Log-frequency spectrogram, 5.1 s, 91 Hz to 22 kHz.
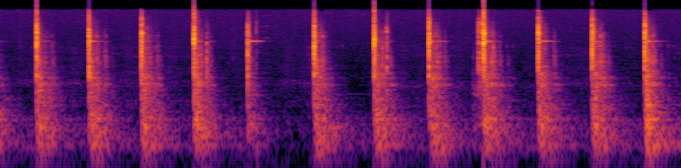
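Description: Hammer blows tapping a part into place on a New Holland 488 baler, about ten sharp metallic strikes in a steady rhythm, close and loud, with a short pause midway and no voices.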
